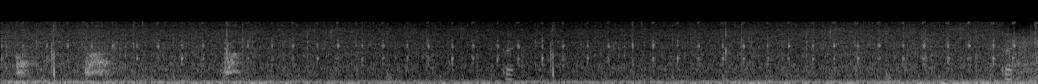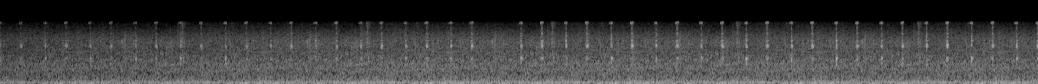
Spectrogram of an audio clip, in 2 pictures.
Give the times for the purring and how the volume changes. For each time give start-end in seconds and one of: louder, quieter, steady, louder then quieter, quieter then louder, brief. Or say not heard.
not heard.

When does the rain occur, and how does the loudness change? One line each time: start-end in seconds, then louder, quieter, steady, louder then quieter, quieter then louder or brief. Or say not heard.
0.0-20.7 louder.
